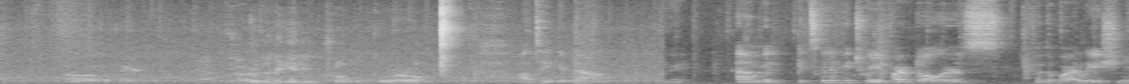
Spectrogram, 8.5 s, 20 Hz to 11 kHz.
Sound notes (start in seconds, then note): 3.0 sighs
